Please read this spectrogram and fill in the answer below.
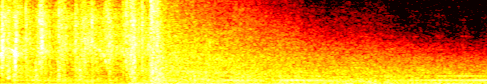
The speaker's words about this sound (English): so there were flames coming out of the bank, and there were people running out of it, out of those flames, with armloads of cash, just as much cash as they could grab, and some of it was charred at the edges. And amid all that, there was gunfire.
